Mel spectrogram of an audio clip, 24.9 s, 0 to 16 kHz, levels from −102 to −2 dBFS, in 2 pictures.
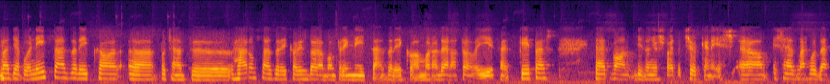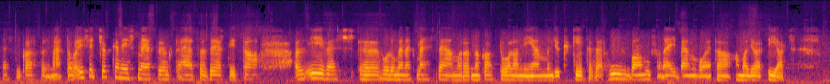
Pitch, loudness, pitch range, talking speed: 155 Hz, -25 LUFS, 145-170 Hz, 125 wpm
